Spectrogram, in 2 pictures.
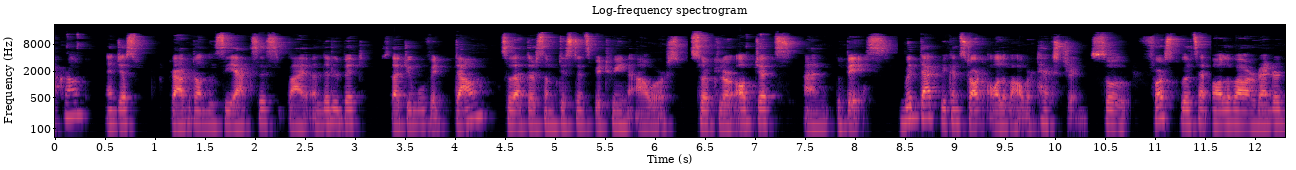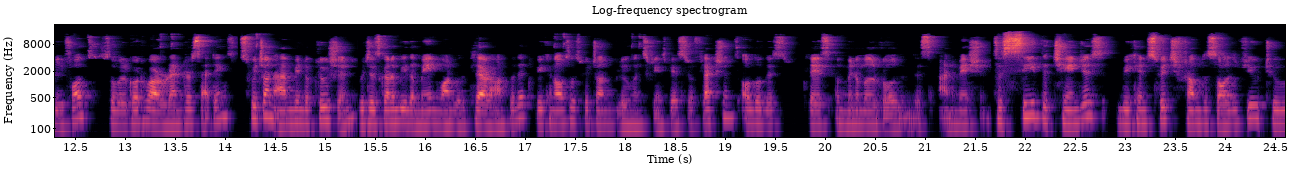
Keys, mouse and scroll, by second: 1.0 g, 10.9-11.5 shift+middle drag, 13.4 click, 14.4 click, 17.3 click, 18.1 click.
